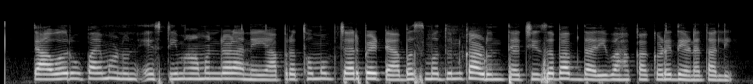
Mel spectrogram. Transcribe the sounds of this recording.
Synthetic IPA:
t̪jaʋəɾupajm̤əɽ̃uːnesʈiːməɦaməɳɖəɭanejapɾət̪ʰəmupt͡ɕaɾpeʈjabəsməd̪ʱuːnkaɽuːnt̪jat͡ɕiːd͡zəbab̚d̪aɾiːʋaɦkakəɽed̪eɽ̃jat̪aliː

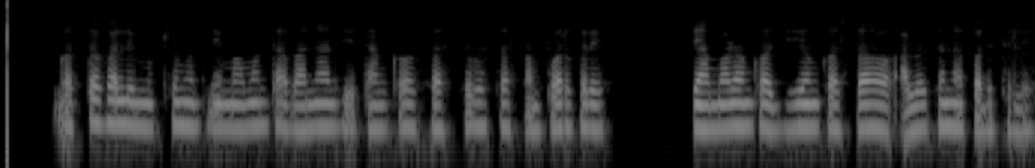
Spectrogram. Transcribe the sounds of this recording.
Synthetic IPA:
ɡɔ̰t̪ɔkalimukʰjɔmɔnt̪ɾimɔmɔnt̪abanaɾd͡ʒḭt̪aŋkɔswast̪ʰjɔbɔst̪ʰasɔ̰mpɔɾkɔɾe | siamɔɭɔŋkɔd͡ʒiɔŋkɔsɔɦɔʔa̰lot͡ʃɔnakɔɾit̪ʰile

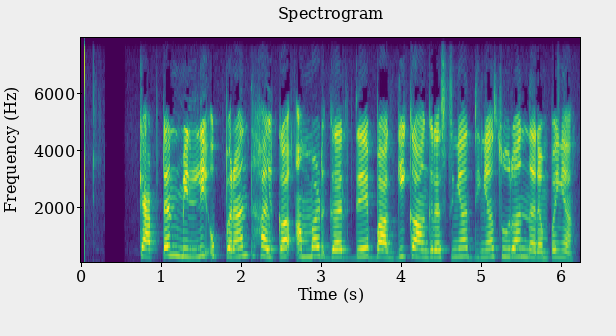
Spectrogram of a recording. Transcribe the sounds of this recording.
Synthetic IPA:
kɛːpʈənmɪlːiːʔʊpɾənt̪həlkaːʔəməɽɡəɾd̪eːbaːɡiːkãːŋɡɾeːsijãːd̪ɪjãːsuːɾãːnəɾəmpəijãː

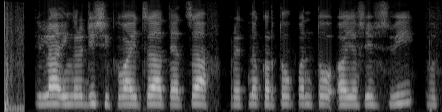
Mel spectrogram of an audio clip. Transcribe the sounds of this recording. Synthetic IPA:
t̪ilaiŋɡɾed͡ʑiːɕikʰʋajt͡sat̪jat͡sa | pɾəjət̪nəkəɾt̪opəɳt̪oʔəjəɕesʋiː | ɦot̪o

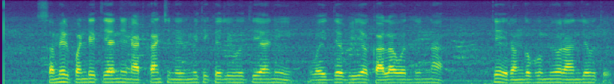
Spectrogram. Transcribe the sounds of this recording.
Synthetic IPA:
səmiːɾpəɳɖit̪janːiːnaʈkaɲt͡ɕiːniɾmit̪iːkeliːɦot̪iːaɽ̃i | ʋəjd̪jəbʱijəkalaʋənd̪inːa | t̪eɾəŋɡbʱumiʋəɾanleɦot̪e

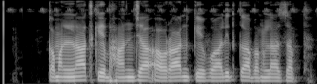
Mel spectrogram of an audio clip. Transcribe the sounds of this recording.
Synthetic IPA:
kɐməlnaːt̪kebʱãːnd͡ʒaʔɔːɾaːnkeʋaːlɪd̪kabɐ̃ŋɡlazɐb̚t̪

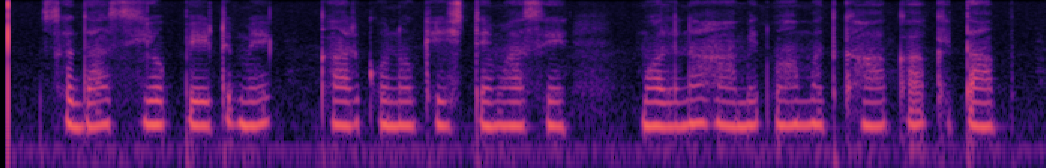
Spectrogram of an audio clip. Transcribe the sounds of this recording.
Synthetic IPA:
sɐd̪aːsijopeːʈmẽ | kaːɾkʊnõkeɪst̪eːmasemɔːlnaɦaːmɪd̪mʊɦəmːəd̪kʰãkakʰɪt̪aːb

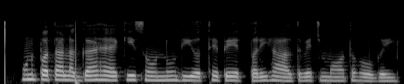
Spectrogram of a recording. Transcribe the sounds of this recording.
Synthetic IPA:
ɦʊɳpət̪aːləɡːaːɦɛːkɪsoːnũːd̪iːʊt̪ʰːeːpeːt̪̚pəɾiːɦaːlət̪ʋɪt͡ʃmɔːt̪ɦoːɡəiː

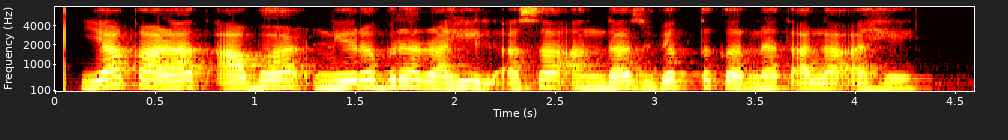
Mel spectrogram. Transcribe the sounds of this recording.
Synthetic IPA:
jakaɭat̪abʱaɭniɾəbʱɾəɾaɦiːlə̰saʔənd̪ad͡zʋjək̚t̪əkəɾɳjat̪alaʔa̰ɦe

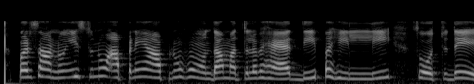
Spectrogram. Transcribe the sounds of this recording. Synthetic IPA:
pəɾsaːnũːɪsnũːaːpneːaːpnũːɦoːnd̪aːmət̪ləbɦɛːd̪iːpəɦiːlːiːsoːt͡ʃd̪eː

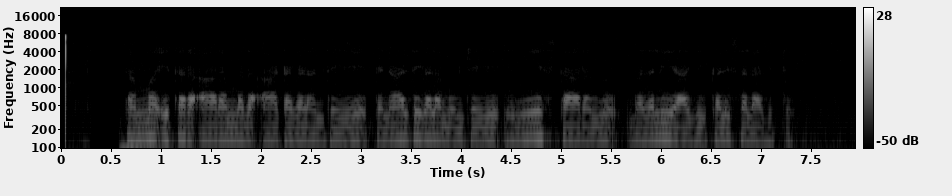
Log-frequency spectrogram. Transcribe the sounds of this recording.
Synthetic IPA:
t̪ɐmːɐʔit̪ɐɾɐʔaːɾɐmbʱɐd̪ɐ̰ʔaːʈɐɡɐɭɐnt̪ejeːpenaːlʈiɡɐɭɐmuɲt͡ʃejeʔinijest̪ʰaːɾɐnːṵbɐd̪ɐlijaːɡikɐɭisɐlaːɡit̪ːu

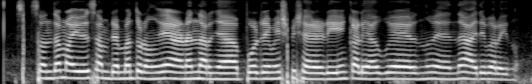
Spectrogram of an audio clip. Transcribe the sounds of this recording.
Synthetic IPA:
swɐnd̪ɐmaːjɐo̞ɾusɐmɾɐmbɐmt̪uɽɐŋːuɣɐjaːɳe̞nːɨɐriɲːaɐpːo̞ːɭɖemiʂpiʂaːɾiɽijumkɐɭijaːɣuɣɐjaːjiɾunːuenːɨaːɾjɐpɐrɐjunːu

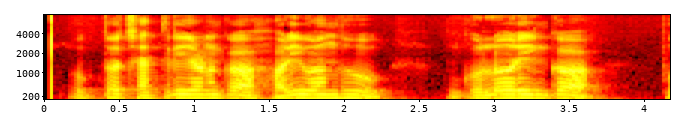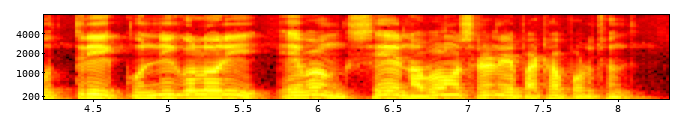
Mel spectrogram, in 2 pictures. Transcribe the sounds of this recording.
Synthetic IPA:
ṵk̚t̪ɔt͡ʃʰat̪ɾid͡ʒɔɽ̃ɔkɔhɔɾibɔnd̪ʱu | ɡoloɾiŋkɔ | put̪ɾikunːiɡoloɾiebɔŋsenɔbɔmɔsɾɔɽ̃ɾepaʈʰɔpɔɽut͡ʃʰɔnt̪i̥

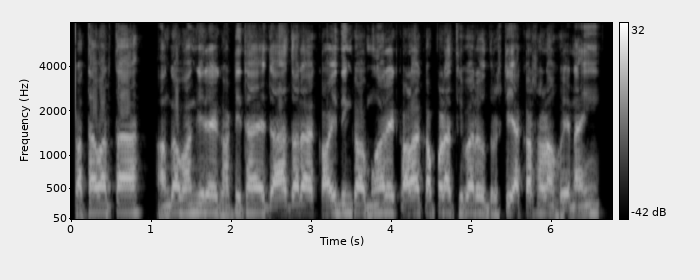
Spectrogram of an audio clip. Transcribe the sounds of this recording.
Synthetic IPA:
kɔt̪ʰabaɾt̪aɔ̰ŋɡɔbʱaŋɡiɾeɡʱɔʈit̪ʰaed͡ʒaɦad̪waɾakɔjd̪iŋkɔmuɦɔɾekɔɭakɔpɽat̪ʰibaɾud̪ɾusʈiakɔɾsɔɽ̃ɔɦuenaɦĩ

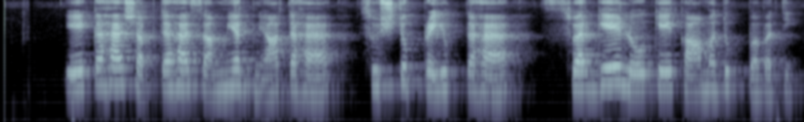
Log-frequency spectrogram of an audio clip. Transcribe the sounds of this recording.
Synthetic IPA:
eːkɐɦɐ̆ʃɐbd̪ɐɦɐ̆sɐmjɐɡnjaːt̪ɐɦɐ | suʂʈupɾɐjuk̚t̪ɐɦɐ | sʋɐɾɡeːloːkeːkaːmɐd̪uk̚bʱɐʋɐt̪i

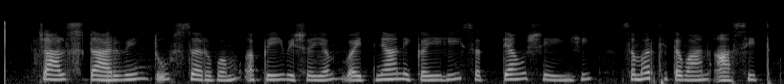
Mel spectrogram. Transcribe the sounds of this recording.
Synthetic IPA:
t͡ʃaːlsɖaːɾʋint̪usɐɾʋɐmɐpeːʋiʃɐjɐmʋɐjd̪njaːnikɐjɦisɐt̪jãːw̃ʃejɦi | sɐmɐɾt̪ʰit̪ɐʋaːnaːsit̪

